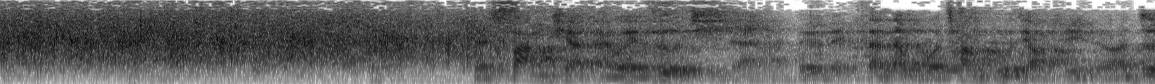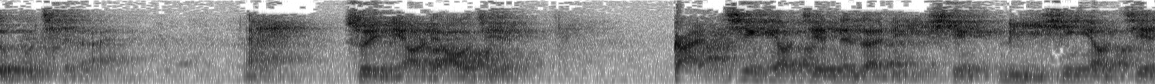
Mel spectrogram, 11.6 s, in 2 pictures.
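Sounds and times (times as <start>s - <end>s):
audience applause: 0.0s - 2.6s
speech: 2.4s - 6.4s, 7.0s - 8.5s, 9.2s - 11.5s.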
